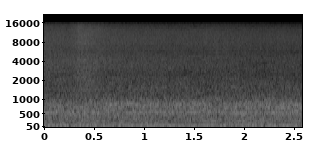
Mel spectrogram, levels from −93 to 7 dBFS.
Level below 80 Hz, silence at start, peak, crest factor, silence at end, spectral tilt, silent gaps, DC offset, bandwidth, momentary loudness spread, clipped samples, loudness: -56 dBFS; 0 s; -32 dBFS; 12 dB; 0 s; -3 dB/octave; none; under 0.1%; 16 kHz; 3 LU; under 0.1%; -43 LUFS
